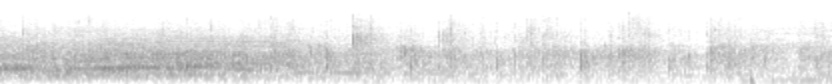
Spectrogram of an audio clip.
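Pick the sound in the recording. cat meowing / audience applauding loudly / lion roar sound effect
audience applauding loudly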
